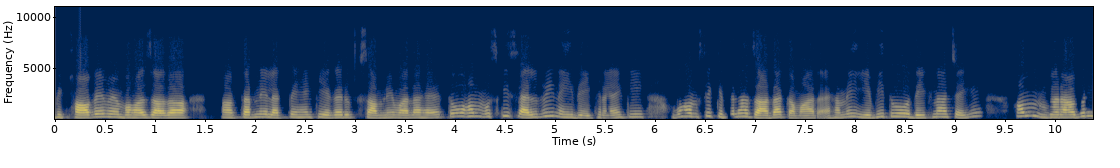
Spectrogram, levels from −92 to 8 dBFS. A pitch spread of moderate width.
Yes: average, 3.6 semitones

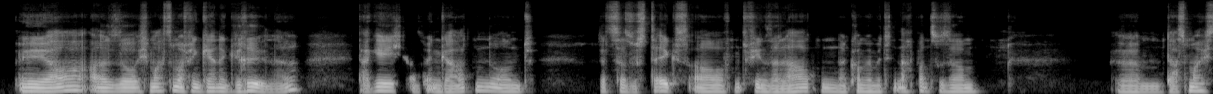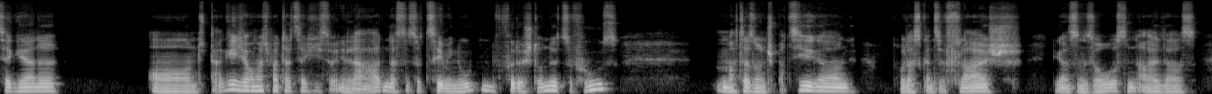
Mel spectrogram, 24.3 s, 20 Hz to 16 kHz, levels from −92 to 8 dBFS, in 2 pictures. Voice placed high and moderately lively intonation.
No: low, 100 Hz; average, 3.1 semitones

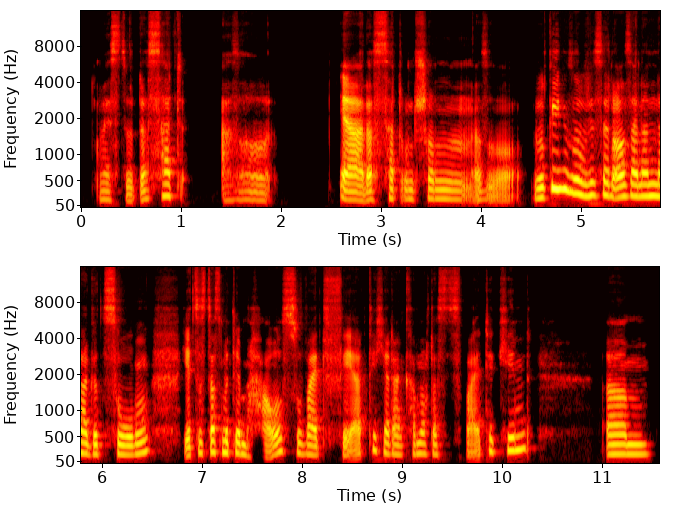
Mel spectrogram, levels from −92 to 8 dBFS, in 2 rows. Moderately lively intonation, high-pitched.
No: average, 4.4 semitones; medium, 180 Hz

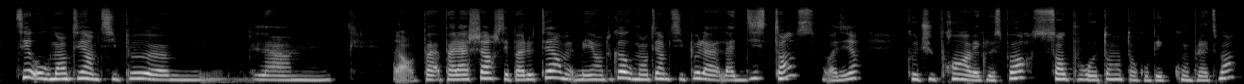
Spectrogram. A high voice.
Yes: high, 225 Hz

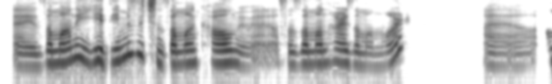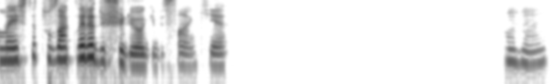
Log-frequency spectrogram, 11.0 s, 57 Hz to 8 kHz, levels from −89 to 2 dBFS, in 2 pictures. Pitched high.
Yes: high, 205 Hz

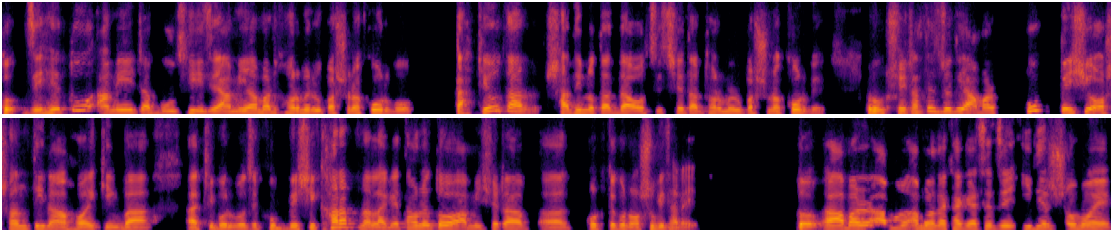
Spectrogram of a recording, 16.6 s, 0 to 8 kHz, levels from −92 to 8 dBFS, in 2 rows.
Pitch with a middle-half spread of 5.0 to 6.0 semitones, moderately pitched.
Yes: average, 5.3 semitones; medium, 165 Hz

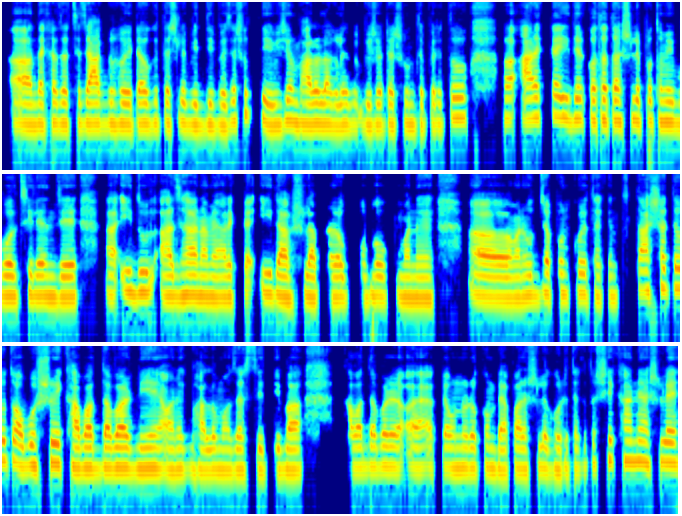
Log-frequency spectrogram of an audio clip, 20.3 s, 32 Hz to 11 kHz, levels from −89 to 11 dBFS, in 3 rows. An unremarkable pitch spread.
No: narrow, 2.0 semitones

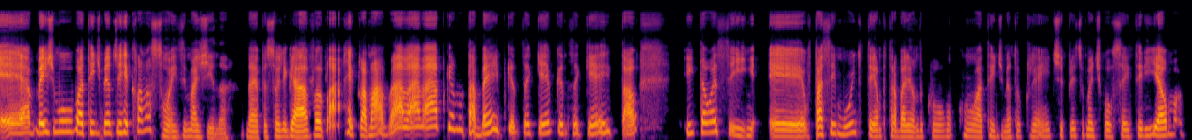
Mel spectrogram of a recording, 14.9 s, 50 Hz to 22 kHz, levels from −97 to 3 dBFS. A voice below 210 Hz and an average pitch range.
No: high, 190 Hz; wide, 7.9 semitones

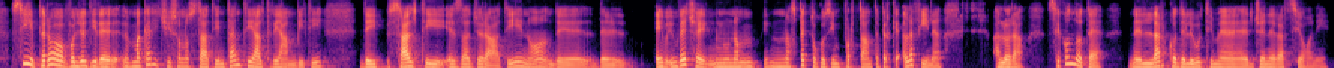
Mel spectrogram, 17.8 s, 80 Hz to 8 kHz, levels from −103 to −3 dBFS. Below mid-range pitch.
No: medium, 150 Hz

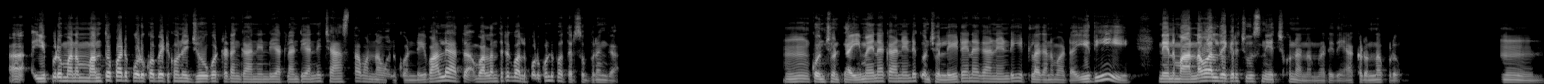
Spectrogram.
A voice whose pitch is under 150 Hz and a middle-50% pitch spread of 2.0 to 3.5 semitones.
No: low, 135 Hz; average, 4.0 semitones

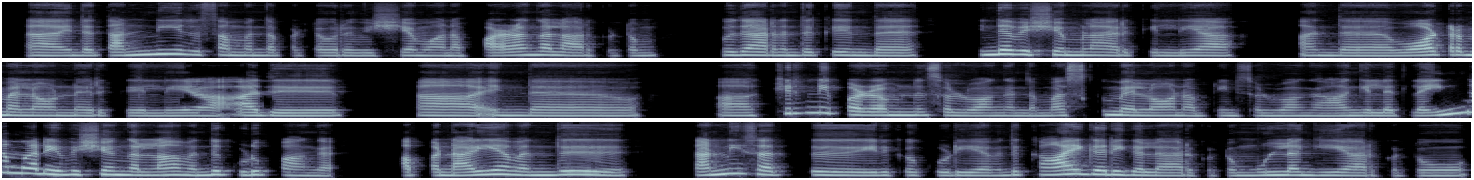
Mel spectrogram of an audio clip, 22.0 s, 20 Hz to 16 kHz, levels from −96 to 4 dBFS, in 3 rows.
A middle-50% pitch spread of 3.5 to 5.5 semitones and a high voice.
No: average, 3.1 semitones; high, 200 Hz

